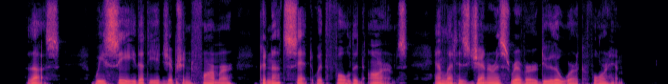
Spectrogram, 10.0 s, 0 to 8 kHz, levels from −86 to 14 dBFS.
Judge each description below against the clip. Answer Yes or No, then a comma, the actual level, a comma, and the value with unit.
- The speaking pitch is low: Yes, low, 100 Hz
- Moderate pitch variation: No, narrow, 2.3 semitones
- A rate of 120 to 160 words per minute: Yes, average, 140 wpm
